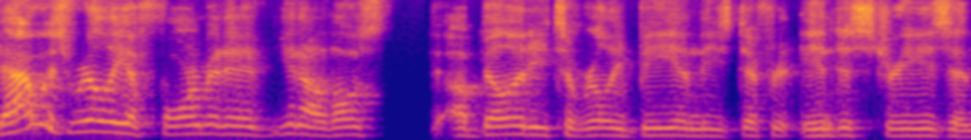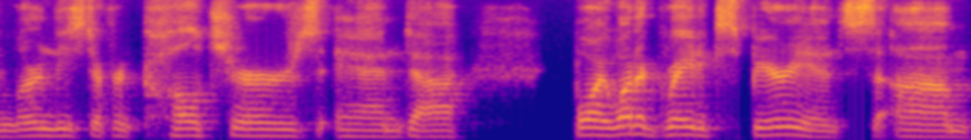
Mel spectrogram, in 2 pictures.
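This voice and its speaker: At a moderate pace, a man speaks with a fairly high pitch and ordinary pitch variation over a quiet background. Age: 60s. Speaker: business founder and former learning executive. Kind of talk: podcast interview. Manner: halting.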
